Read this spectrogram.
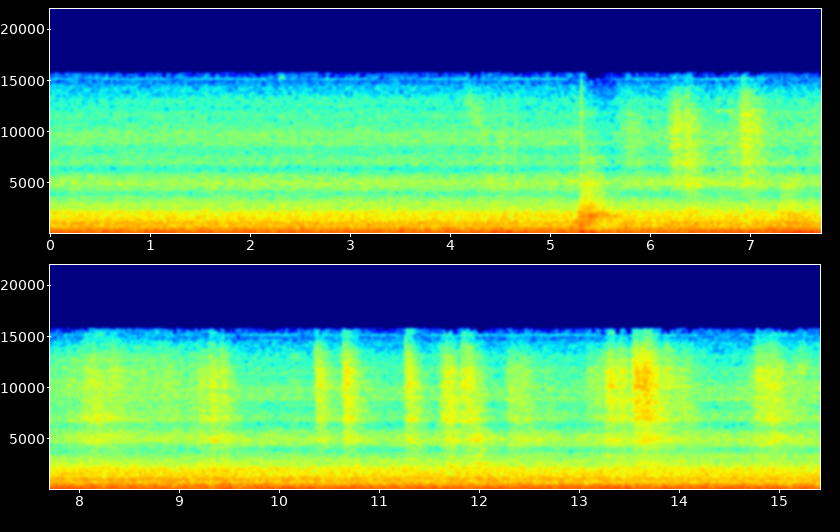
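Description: A heavy machine's diesel engine hums steadily up close.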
